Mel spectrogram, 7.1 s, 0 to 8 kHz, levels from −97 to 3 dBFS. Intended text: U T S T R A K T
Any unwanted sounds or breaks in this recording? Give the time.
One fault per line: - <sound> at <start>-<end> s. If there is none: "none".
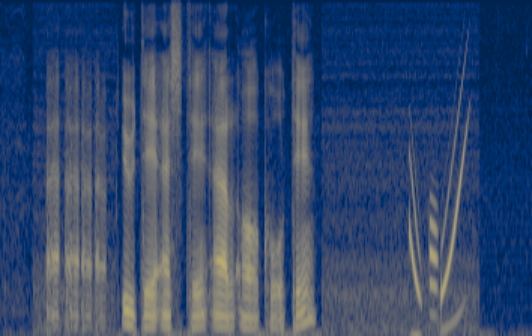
- laugh at 0.6-1.4 s
- chirp at 5.4-6.3 s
